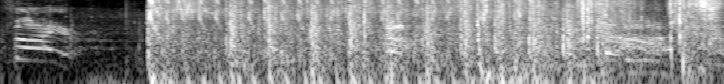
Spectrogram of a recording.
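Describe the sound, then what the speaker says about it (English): Rapid gunfire in Halo Infinite arena multiplayer, a dense burst of overlapping shots that erupts abruptly and continues loudly as sustained fire, following a brief voice at the start. "Taking fire!"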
